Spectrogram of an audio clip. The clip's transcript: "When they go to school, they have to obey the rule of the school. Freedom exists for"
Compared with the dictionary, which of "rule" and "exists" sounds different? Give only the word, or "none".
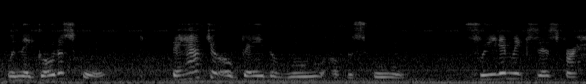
none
